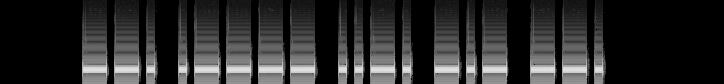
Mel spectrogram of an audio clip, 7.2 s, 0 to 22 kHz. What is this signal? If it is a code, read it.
Morse code, heard as a keyed tone, about 15 wpm, 700 Hz. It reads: G1FKG
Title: DXCC-100 Call Signs - 5 Characters - Repeated 2x - 15wpm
